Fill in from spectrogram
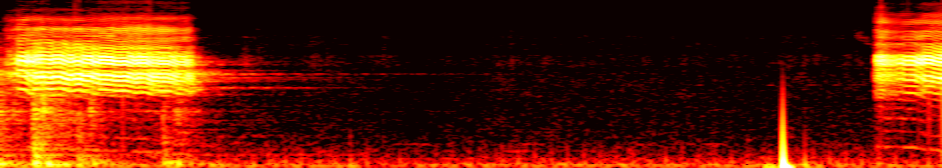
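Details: A Malayan night heron fledgling at a wild bird rescue center gives harsh, buzzy, high-pitched begging calls: a one-second burst, a quiet pause with one sharp click, then another burst.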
